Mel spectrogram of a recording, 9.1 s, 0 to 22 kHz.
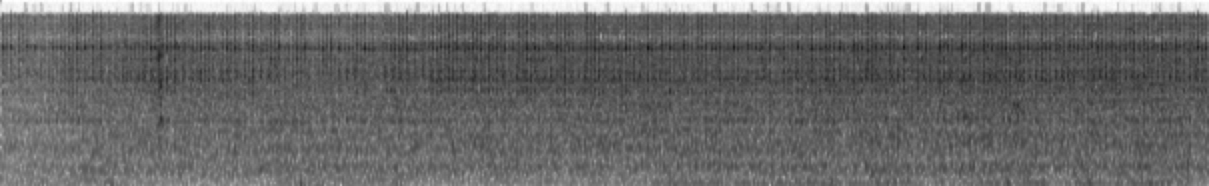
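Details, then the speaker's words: BMW X5 N55 idling after the PCV valve spring in the valve cover was cut shorter and evened with pliers, top not yet sealed, engine not yet warm: even steady idle with no whistle or squeal; normal idle. "Right now I don't hear any noise, so the spring is lower, and right now I don't hear any noise. So it looks like I fixed the problem."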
